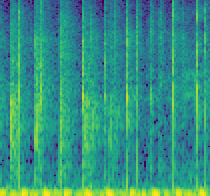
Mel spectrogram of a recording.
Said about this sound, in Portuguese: Tá? Estão aplaudindo? Muito bem. Então recebe o nosso aplauso aqui em nome dos trabalhadores da saúde.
